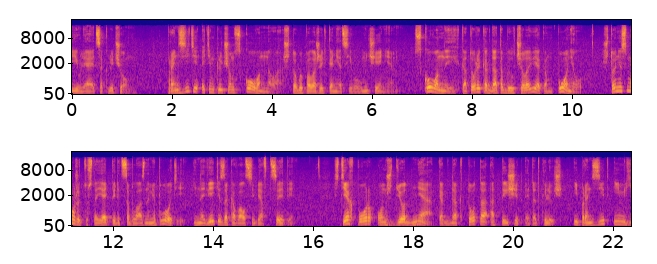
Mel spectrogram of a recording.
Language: Russian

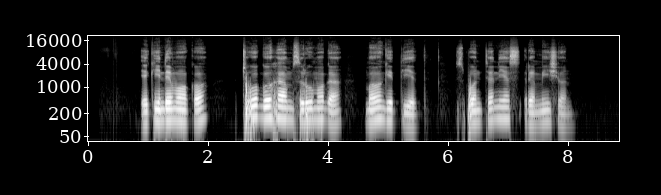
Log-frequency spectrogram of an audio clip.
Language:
Luo (Kenya and Tanzania)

